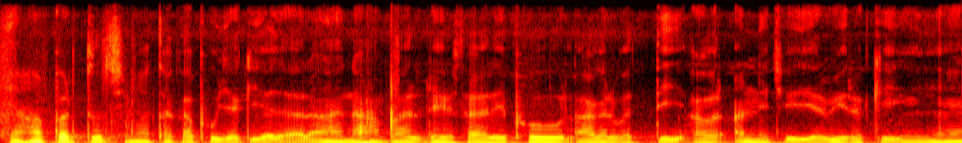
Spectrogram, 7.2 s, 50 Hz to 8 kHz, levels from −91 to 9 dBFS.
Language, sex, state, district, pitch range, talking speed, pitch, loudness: Hindi, male, Odisha, Nuapada, 100-105 Hz, 190 wpm, 100 Hz, -20 LUFS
